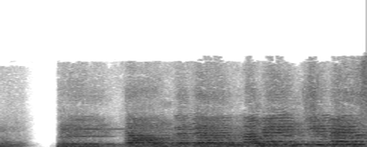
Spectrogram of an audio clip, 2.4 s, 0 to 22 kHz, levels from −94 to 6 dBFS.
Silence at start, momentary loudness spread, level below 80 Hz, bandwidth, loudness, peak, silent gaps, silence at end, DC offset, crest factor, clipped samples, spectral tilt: 0 s; 8 LU; -42 dBFS; 14 kHz; -12 LUFS; 0 dBFS; none; 0 s; under 0.1%; 12 dB; under 0.1%; -4.5 dB/octave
